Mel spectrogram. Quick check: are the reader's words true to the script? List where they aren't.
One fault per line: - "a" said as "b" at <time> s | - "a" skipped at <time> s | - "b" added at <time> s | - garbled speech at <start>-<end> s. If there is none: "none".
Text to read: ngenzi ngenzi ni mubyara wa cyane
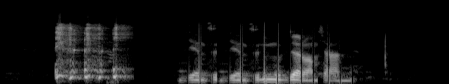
none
